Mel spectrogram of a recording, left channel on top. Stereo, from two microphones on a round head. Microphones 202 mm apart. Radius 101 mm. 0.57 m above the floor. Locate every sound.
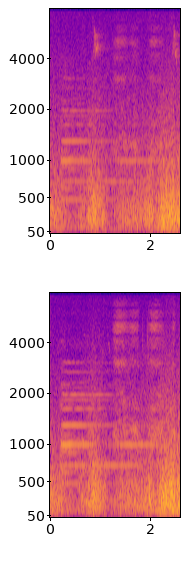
0.1 s a bell: 25° right (ahead or behind)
